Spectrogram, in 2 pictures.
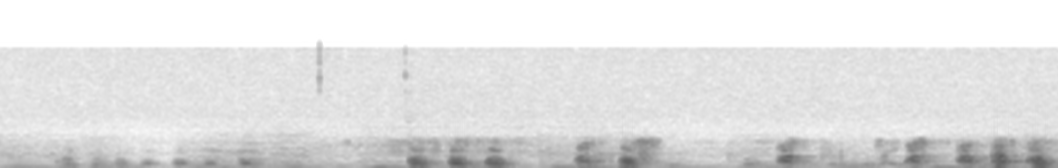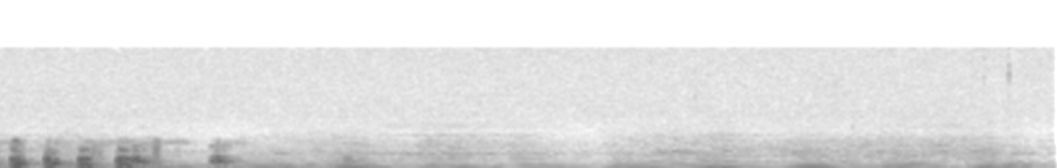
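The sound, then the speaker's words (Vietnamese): Many dogs barking at night across a village, with overlapping barks, yips and whimpers coming in a busy, irregular stream that swells into dense clusters. “dường như ở trong làng này nó có cái gì mà chó cả làng cứ cắn lên ông ổng, rát cả tai, buốt cả ruột”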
